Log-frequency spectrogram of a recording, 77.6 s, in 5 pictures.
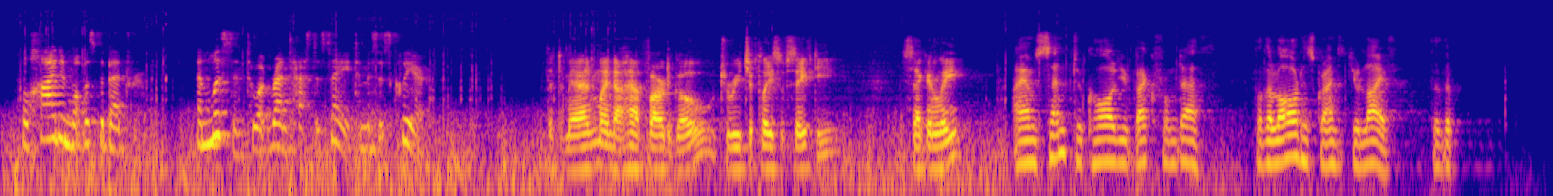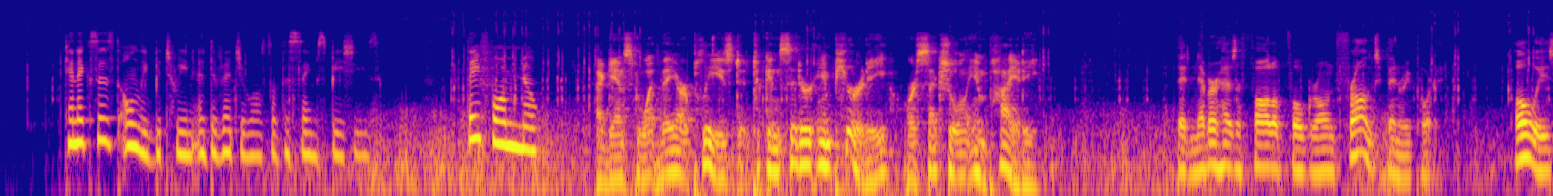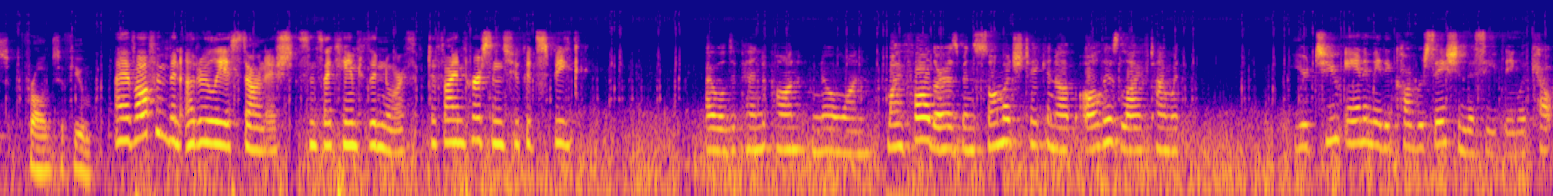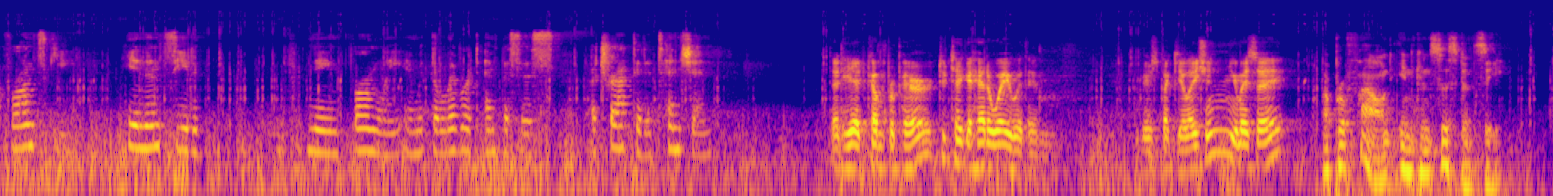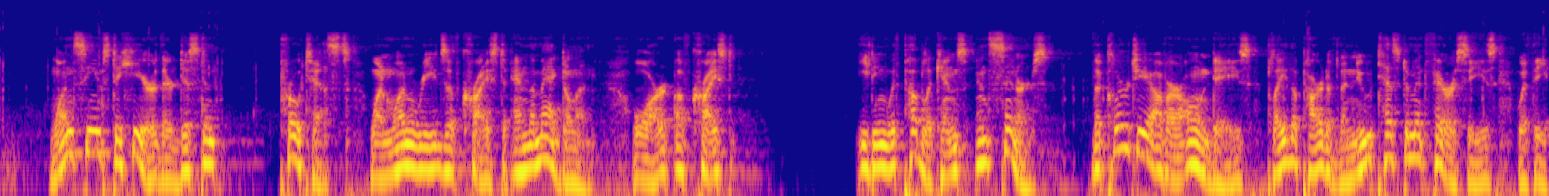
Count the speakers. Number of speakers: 9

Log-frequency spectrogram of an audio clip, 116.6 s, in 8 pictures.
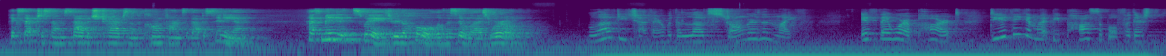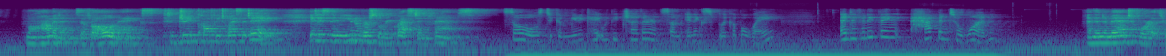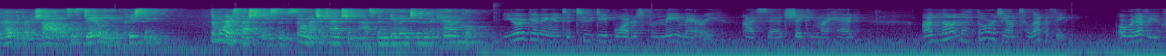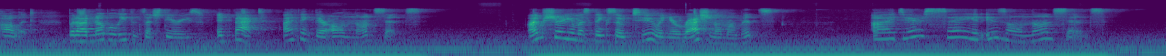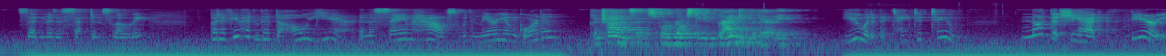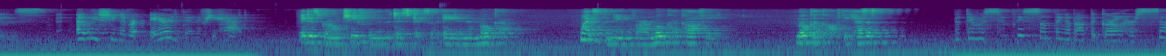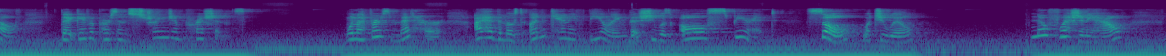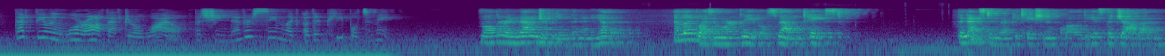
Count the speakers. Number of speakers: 2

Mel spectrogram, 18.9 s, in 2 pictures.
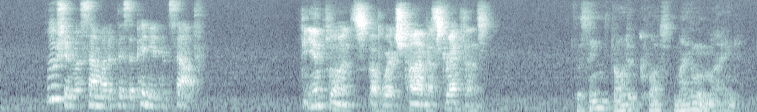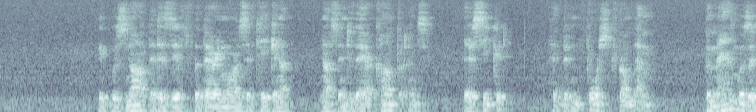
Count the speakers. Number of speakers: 3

